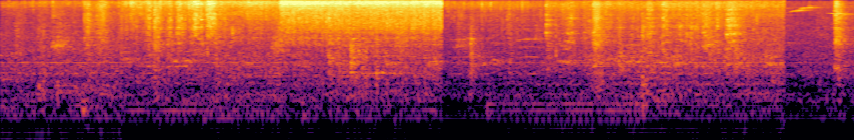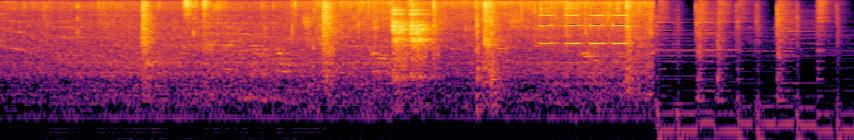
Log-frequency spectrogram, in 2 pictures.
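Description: A buttered grilled cheese sandwich sizzling as it fries in a hot pan, with scattered clicks and scrapes of utensils. The sizzling grows louder and hissier for about two seconds, beginning about four seconds in. Music starts just before the end.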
